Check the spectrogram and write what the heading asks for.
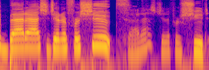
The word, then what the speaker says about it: Schuett: shoots badass Jennifer shoot and it's not s-h-o-o-t like that's why I tried to Google that's why I didn't spell it for you I know so rude but s-c-h-u-e-t-t is her name she still lives in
